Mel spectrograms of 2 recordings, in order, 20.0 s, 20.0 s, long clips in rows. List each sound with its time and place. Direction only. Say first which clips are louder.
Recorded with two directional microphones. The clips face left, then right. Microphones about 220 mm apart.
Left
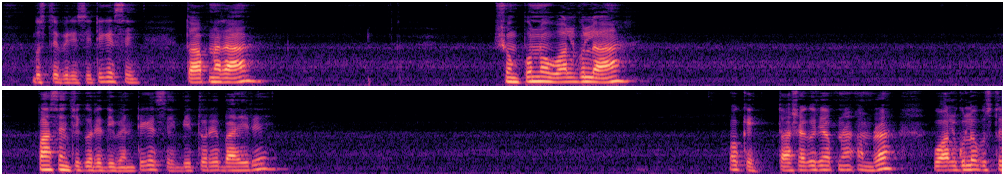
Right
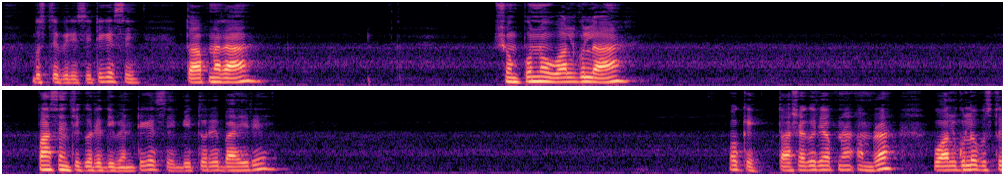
0.3 s speech: right 3 dB; 50° right (ahead or behind)
4.9 s speech: right 3 dB; 50° right (ahead or behind)
10.3 s speech: right 2 dB; 50° right (ahead or behind)
17.2 s speech: right 3 dB; 40° right (ahead or behind)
